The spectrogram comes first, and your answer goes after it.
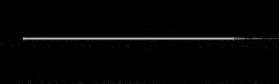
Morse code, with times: none

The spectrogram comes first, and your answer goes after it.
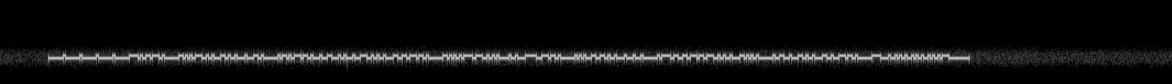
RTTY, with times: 1.8-2.9 RNU7D
3.1-4.1 QCQN8
4.3-5.4 RENX5
5.6-6.9 YI1EI
7.1-8.4 N4WU0
8.6-9.5 OJJJZ

